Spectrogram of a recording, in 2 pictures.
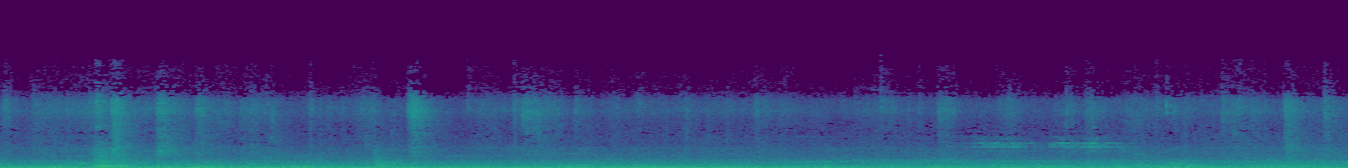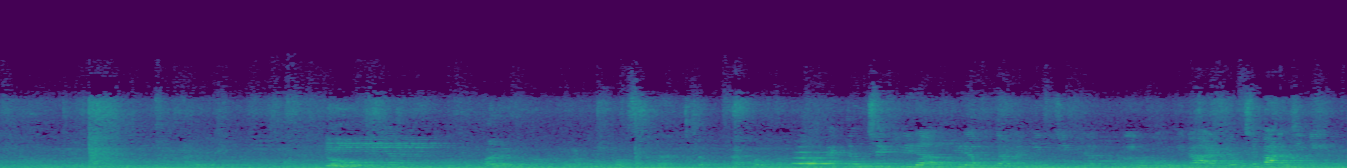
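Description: A young man speaks calmly to a room, heard from a distance with some echo.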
